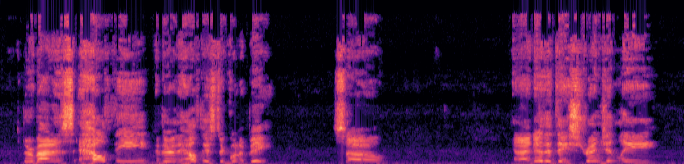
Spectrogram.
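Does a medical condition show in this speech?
No.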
